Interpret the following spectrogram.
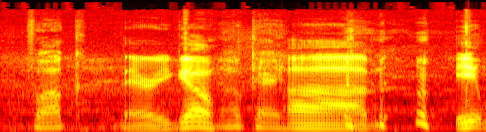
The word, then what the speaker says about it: Phuq: They have an album called PHUQ, which is pronounced... Fuck.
